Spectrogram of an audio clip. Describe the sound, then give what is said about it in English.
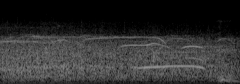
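Concert audience applauding, a dense and continuous wash of many hands clapping that stays loud and steady before easing slightly at the very end. “So there was another burst of clapping and laughter, and people remember that.”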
